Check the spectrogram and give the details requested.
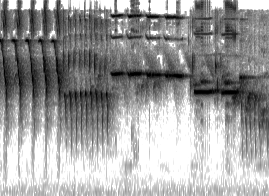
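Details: Canary singing as a training master for other birds: repeated downward-sweeping notes, a quick lower trill, a long pure high whistle, then a rolling trill dropping in pitch.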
